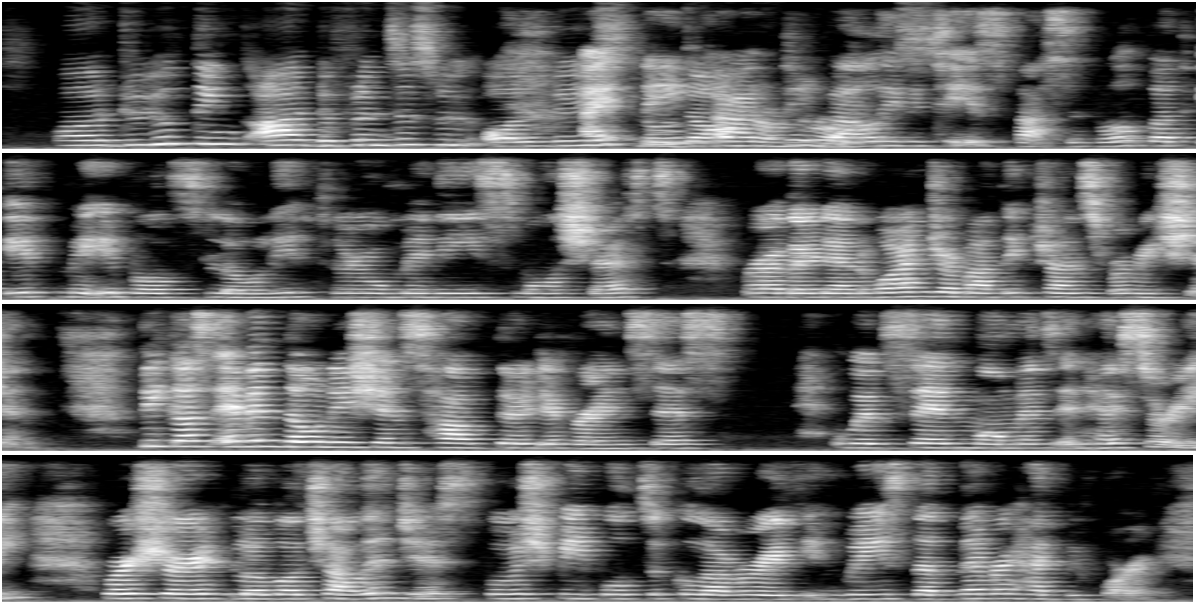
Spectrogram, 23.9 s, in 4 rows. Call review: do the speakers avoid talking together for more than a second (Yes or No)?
No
